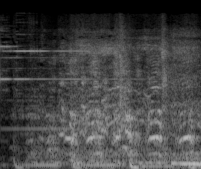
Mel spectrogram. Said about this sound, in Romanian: Și a sunat clopotul reîntregirii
